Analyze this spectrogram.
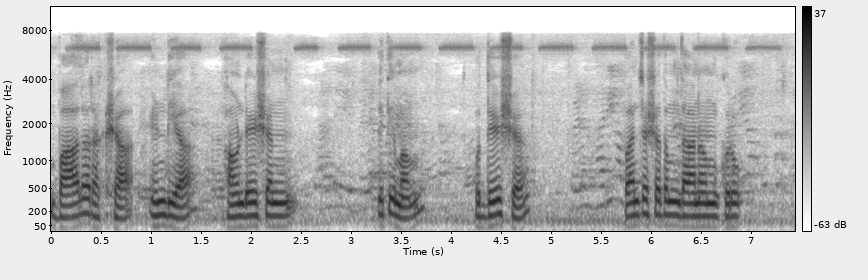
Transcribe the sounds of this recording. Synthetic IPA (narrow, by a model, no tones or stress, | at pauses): baːlɐɾɐkʂa̰ːiɳɖijaː | pʰɐwɳɖeːʂɐn | it̪imɐm | ud̪ːeːʂɐ | pɐɲt͡ʃɐʃɐt̪ɐmd̪ʱaːnɐmkuɾu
